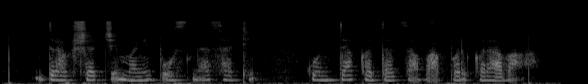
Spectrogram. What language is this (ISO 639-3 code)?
mar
